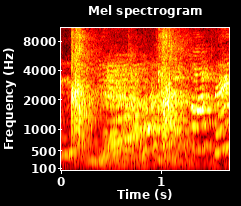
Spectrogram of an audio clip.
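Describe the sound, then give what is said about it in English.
Half-hearted applause from a small group, a thin patter of uneven, scattered hand claps that never swells into a full ovation, lasting under two seconds. “Look at the people barely clapping.”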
